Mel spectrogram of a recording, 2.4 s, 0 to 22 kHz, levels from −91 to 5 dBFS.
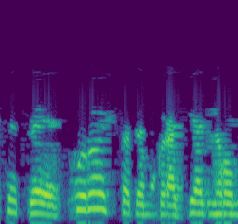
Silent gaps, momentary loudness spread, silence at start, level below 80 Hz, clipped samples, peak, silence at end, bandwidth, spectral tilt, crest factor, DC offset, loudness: none; 4 LU; 0.05 s; -52 dBFS; under 0.1%; 0 dBFS; 0 s; 3.1 kHz; -11.5 dB/octave; 12 dB; under 0.1%; -13 LUFS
